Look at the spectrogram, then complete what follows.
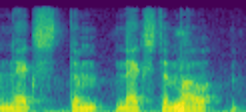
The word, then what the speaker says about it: nixtamalization: in your book called, and I can't even pronounce it, it's called nixtamalization.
